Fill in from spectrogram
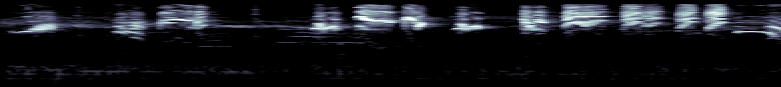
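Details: Vietnamese Oriental magpie-robin lure song for provoking other birds to sing, with varied sweet whistles, rising and falling slurs and sharp chirps, delivered in fast successive phrases with short gaps and a quiet low background hum.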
